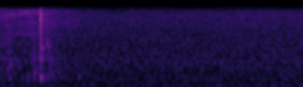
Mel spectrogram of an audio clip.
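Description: Quiet room tone: a faint steady hiss with one brief click about a quarter of a second in.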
